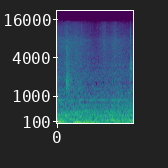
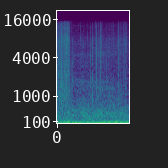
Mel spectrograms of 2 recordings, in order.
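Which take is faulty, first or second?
first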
